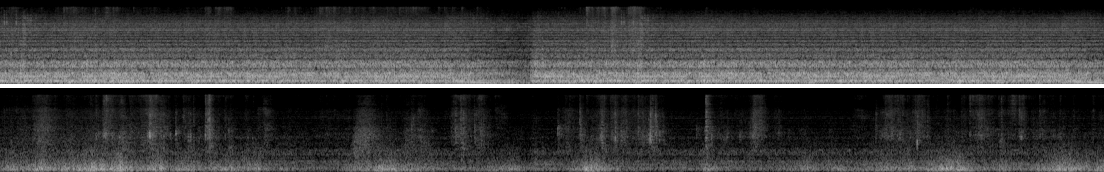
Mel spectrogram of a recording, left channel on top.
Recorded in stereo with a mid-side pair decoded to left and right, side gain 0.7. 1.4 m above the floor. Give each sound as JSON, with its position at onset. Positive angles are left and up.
{"t": 0.0, "sound": "an engine running", "azimuth_deg": 65}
